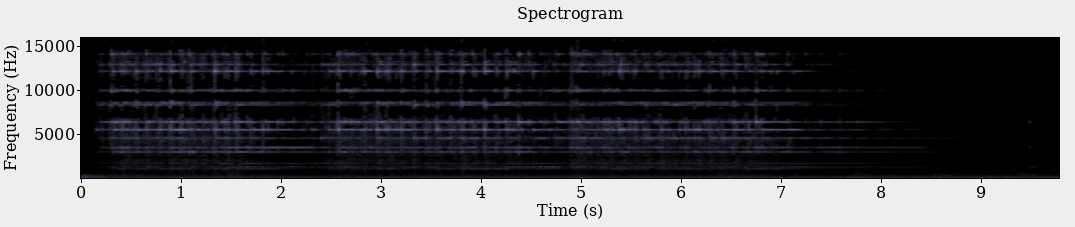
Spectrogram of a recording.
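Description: Altar bells, a cluster of small brass bells, shaken in about three runs of ringing for some seven seconds and then fading away. This is the ringing at the elevation of the host during the consecration.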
